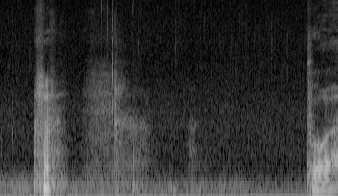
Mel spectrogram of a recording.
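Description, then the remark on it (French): Steady rain patters outside a mobile home during a thunderstorm, swelling in a few louder bursts before settling into a soft hiss; a voice starts talking near the end. “je suis dans mon mobilhome. Il y a l'orage dehors qui tonne.”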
